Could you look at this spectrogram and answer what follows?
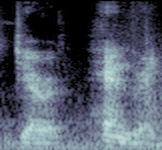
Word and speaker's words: Jared Henrik: That's Jared Henrik. I hope I pronounced his name well. Did I? Yeah, it's good.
